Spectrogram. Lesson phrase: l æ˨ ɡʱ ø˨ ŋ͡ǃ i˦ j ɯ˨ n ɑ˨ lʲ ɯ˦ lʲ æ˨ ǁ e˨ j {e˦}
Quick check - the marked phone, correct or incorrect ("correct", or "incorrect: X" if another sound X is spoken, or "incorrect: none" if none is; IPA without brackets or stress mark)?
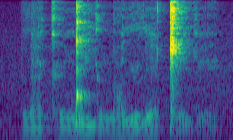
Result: incorrect: e˨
